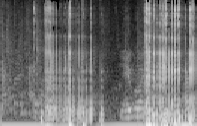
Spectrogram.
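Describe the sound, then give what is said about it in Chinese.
A burst of audience applause: many quick, sharp claps overlapping in an irregular, crackling patter that starts after a brief pause, dips for a moment, then swells again louder toward the end. “刚刚姐妹举手了，你来讲一下，来到前面来讲一下，我们给他鼓鼓掌好吗？”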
